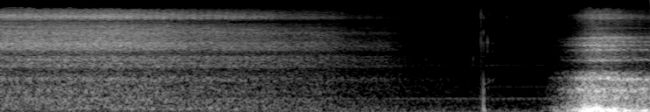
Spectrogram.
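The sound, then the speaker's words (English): A deep breath is drawn in through the nose as a soft, airy hiss that fades over about two seconds. A brief click follows, then a louder breathy rush at the end. “Take a deep breath in through the nose.”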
